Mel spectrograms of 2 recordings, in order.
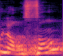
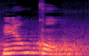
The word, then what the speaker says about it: lançons: mais on dit nous lançons avec CCD avant le ONS. Pourquoi? Parce que si je ne mets pas le CD, on va la prononcer comment? Lancon. Alors c'est faux, il faut mettre le CD.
